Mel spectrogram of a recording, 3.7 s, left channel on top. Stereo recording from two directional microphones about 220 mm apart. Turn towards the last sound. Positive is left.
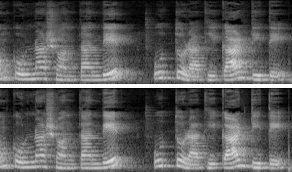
turn(degrees=-40)  # may be behind; listen again after turning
